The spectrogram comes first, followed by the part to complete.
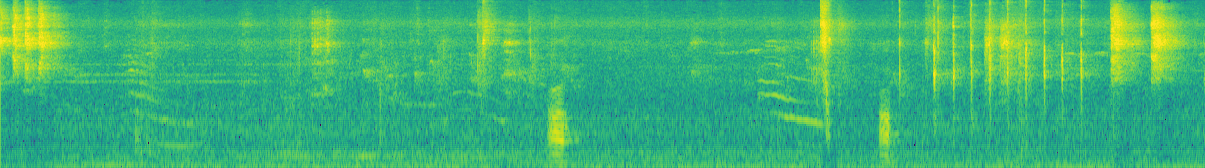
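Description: A Bengal cat gives several short, thin meows, some sliding downward, among light clattering noises.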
